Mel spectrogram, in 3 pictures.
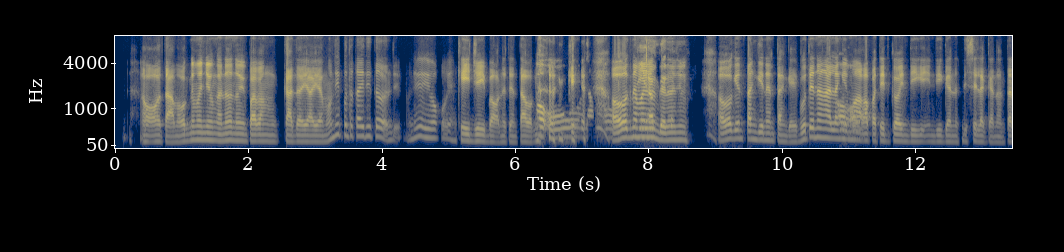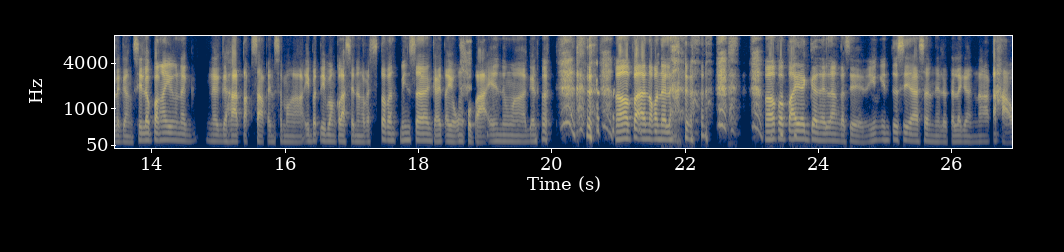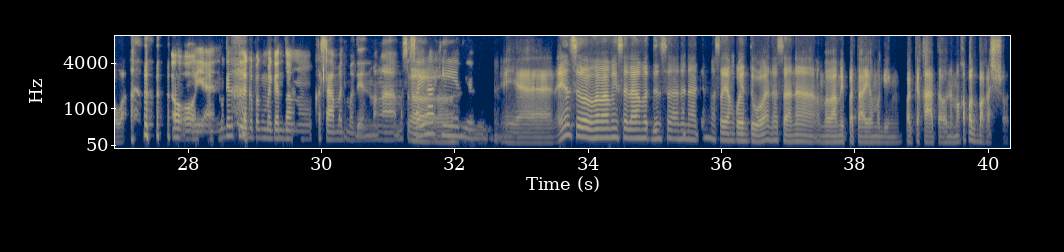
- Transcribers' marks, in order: laughing while speaking: "na yun K"; laughing while speaking: "gano'n"; laugh; in English: "enthusiasm"; laugh; other background noise; tapping
- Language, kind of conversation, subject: Filipino, unstructured, Ano ang pinakatumatak na bakasyon mo noon?
- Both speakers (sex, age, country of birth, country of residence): female, 30-34, Philippines, United States; male, 35-39, Philippines, Philippines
